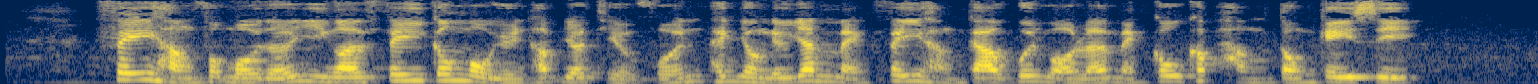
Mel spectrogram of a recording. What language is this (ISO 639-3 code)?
yue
